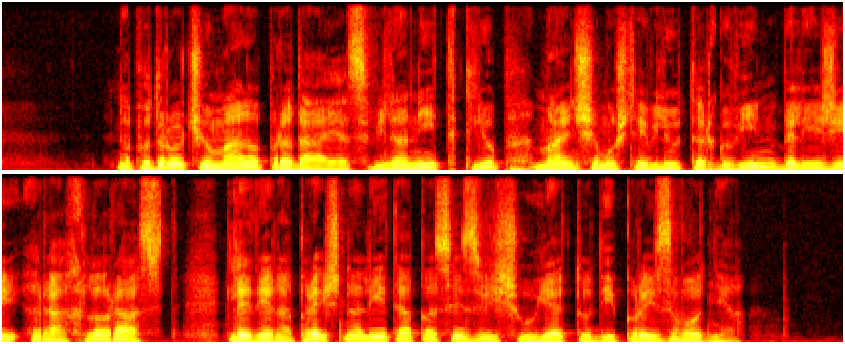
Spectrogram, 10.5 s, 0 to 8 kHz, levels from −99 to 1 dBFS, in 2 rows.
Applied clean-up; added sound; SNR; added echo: none; none; none; none.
